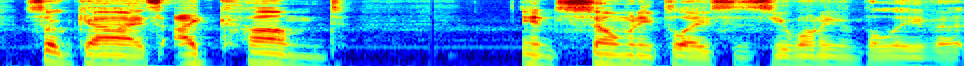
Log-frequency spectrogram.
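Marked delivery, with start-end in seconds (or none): none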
